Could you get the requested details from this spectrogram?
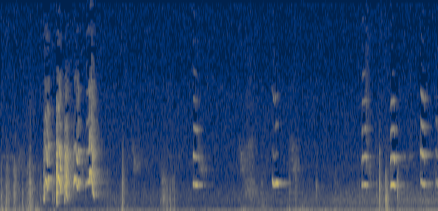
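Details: Crimson rosella, orange colour form, singing: a cluster of harsh chattering notes, then clear ringing whistled notes spaced about a second apart, ending in a quicker run of whistles.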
